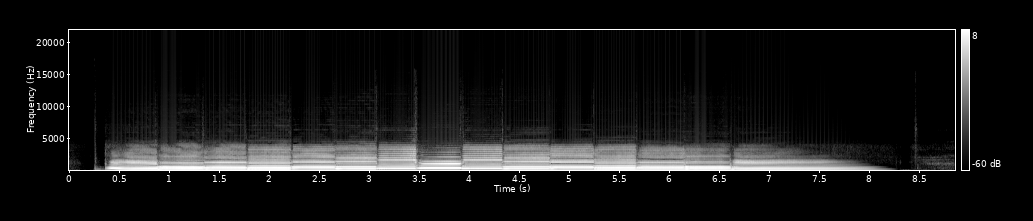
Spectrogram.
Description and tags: Part of the Good-sounds dataset of monophonic instrumental sounds.
instrument::sax_alto
note::F
good-sounds-id::6841
mode::natural minor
